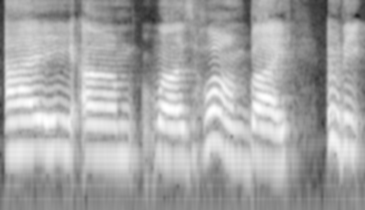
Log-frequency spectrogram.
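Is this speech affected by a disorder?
Yes: cerebral palsy; right-sided, premature, diagnosed 6 months, limp, foot braces, small right hand, foot surgeries at 7, 11; speech disability, predicted never to talk, first word around one year, speech therapy since age one.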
